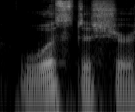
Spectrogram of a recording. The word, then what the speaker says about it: Worcestershire: It's Mississippi pot roast, beef chuck roast, packet of gravy mix, ranch seasoning, Worcestershire sauce, that's how you pronounce that, by the way, and 3 cups of banana peppers.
